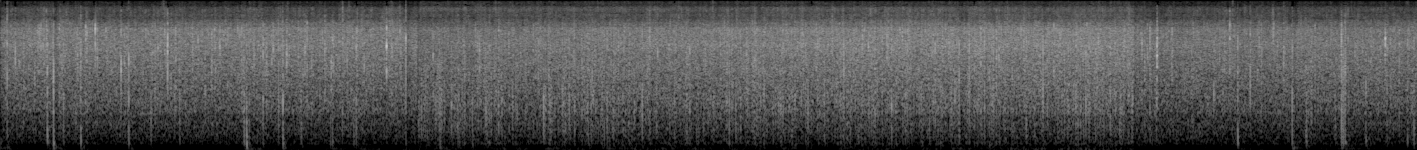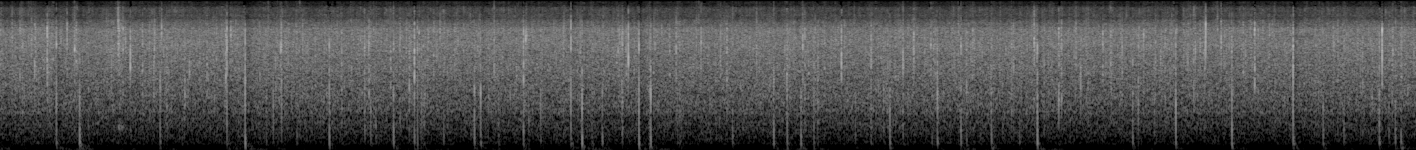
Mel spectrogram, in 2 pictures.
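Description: Steady rain, with many sharp taps of single drops through the hiss; it eases slightly about eleven seconds in.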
